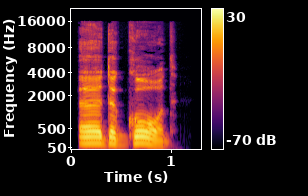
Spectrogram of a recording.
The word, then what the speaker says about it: Ødegaard: It's actually pronounced Ødegaard. And I got that on good authority yesterday from Norwegian journalist Jonas Jæver.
